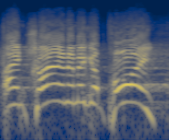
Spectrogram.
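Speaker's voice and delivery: high, loud call to settle the laughing crowd; loud call to order. Real, not acted. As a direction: shout over the laughter to regain the room. Calming a laughing audience.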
